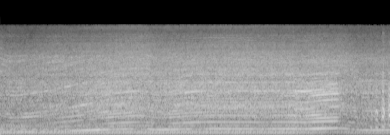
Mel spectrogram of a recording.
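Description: Suzuki Samurai's four-cylinder engine revving hard under load as it pushes through deep muddy water, its pitch climbing for about four seconds and then dropping back about five seconds in.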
